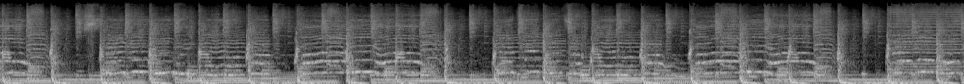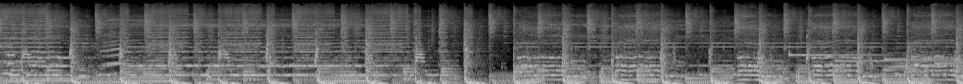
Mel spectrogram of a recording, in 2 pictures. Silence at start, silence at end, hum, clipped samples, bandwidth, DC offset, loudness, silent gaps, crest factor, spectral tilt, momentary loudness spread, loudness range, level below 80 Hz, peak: 0 s; 0 s; none; under 0.1%; 19.5 kHz; under 0.1%; -18 LUFS; none; 14 dB; -4 dB/octave; 3 LU; 1 LU; -26 dBFS; -4 dBFS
